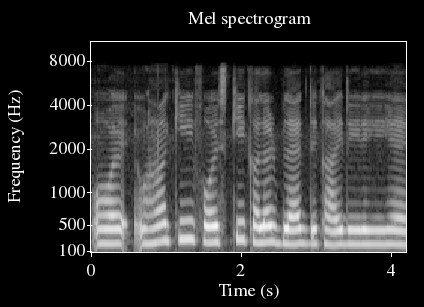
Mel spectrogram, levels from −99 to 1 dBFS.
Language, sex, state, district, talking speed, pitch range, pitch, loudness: Hindi, female, Jharkhand, Palamu, 155 wpm, 215-250 Hz, 225 Hz, -14 LUFS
